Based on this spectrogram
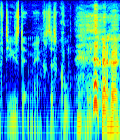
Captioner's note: laughs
